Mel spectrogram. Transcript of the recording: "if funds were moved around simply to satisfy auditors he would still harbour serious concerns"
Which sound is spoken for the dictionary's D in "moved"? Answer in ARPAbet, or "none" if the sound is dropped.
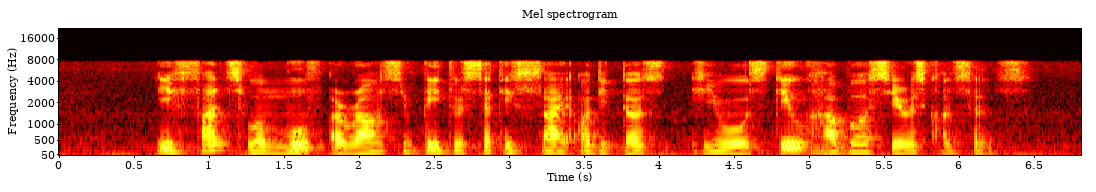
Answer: none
